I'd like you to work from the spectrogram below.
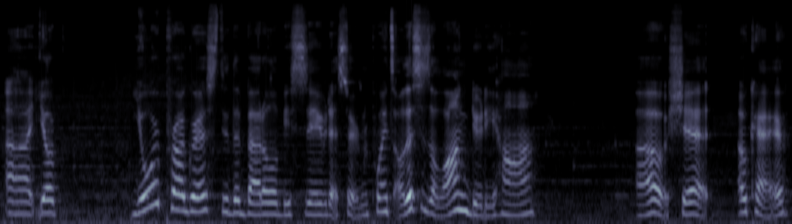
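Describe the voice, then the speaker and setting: A woman game streamer chatting casually on a livestream in a playful, expressive, sometimes sweary way. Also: medium pitch. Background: game music.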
